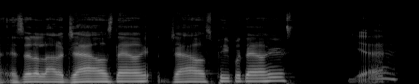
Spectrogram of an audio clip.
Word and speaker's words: Giles: People like Gillis. Yeah. Giles. When I seen it, I was like, oh, that's Giles.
